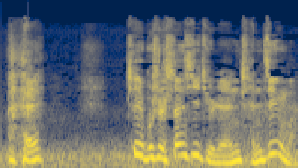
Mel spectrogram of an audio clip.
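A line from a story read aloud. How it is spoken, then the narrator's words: Laughing question. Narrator (Chinese): 明珠笑着问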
